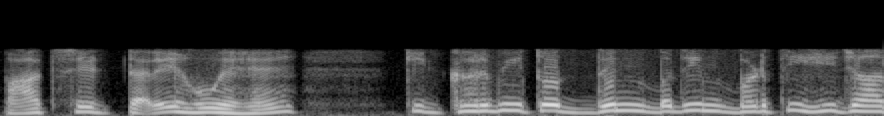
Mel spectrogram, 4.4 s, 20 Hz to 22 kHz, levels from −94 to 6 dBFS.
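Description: Just after "हैं कि", from 2.41 to 3.07 s, the speech hits hard clipping: it was driven about 5 dB past full scale, so the peaks are sheared flat, giving a crackly rasp. The waveform shows squared-off tops, and the spectrogram shows harmonic smear reaching the 4 kHz telephone-band ceiling.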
